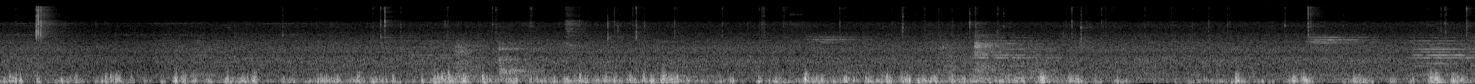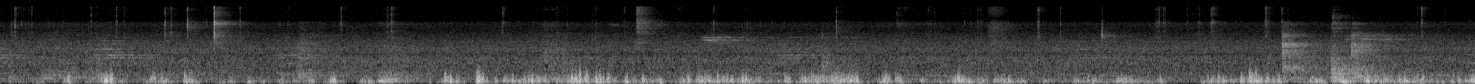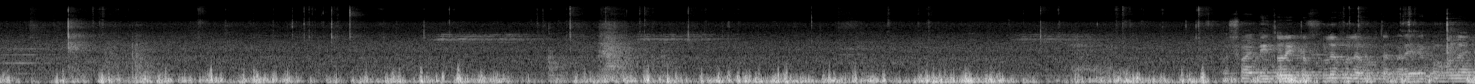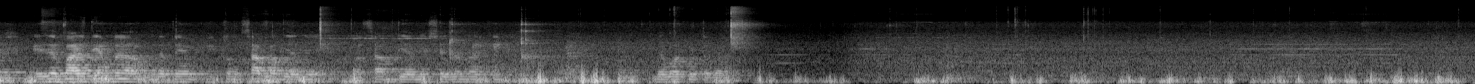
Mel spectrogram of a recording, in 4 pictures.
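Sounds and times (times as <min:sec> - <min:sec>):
wire scraping and rustling: 0:00.0 - 0:59.0.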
